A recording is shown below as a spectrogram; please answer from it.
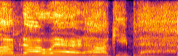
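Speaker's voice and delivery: slow, laughing Batman growl; husky movie Batman line. Retold or imitated. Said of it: "do you prefer that or do you prefer".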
